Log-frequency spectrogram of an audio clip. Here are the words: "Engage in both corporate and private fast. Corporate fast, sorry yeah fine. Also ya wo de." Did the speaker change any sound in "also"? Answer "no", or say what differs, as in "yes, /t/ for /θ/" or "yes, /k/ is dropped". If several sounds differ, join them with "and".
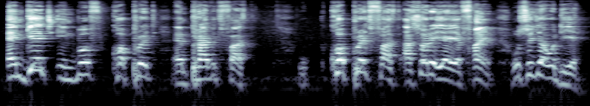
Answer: yes, /l/ is dropped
